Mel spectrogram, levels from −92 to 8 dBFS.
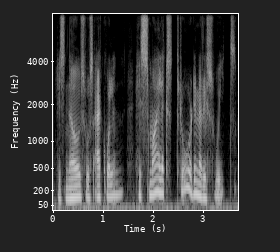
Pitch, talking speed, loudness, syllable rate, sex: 145 Hz, 130 wpm, -21 LUFS, 4.8 syllables/s, male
